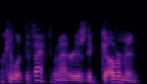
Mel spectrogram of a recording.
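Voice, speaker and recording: A man co-hosting a casual podcast chat, animated, repeating words and laughing often. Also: mid-range voice, rapid-fire, no room sound, muffled recording. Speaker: podcast co-host.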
